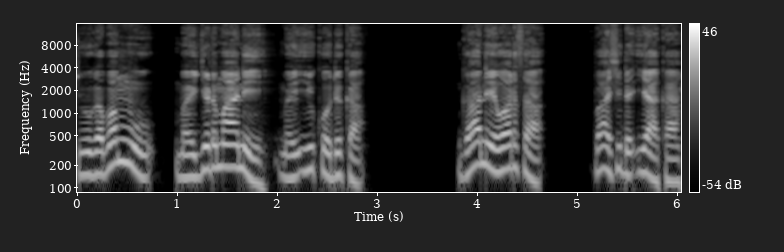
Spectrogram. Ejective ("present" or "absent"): absent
